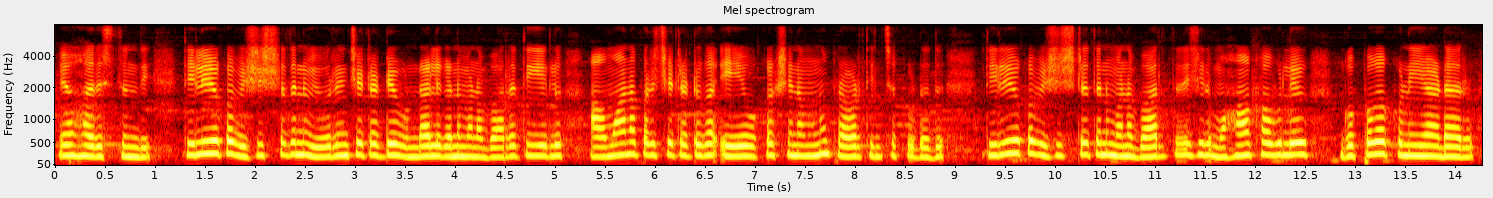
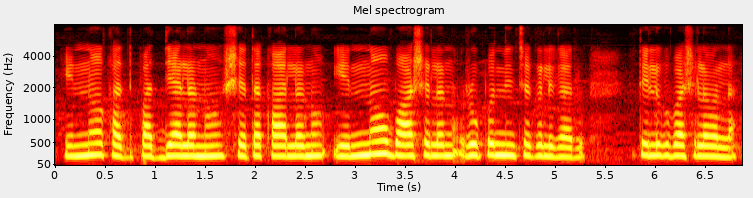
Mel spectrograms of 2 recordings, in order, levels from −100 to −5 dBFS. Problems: background conversations at intervals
